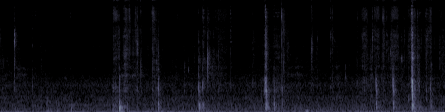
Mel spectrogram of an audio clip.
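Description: Knife or shears cutting through a raw turkey being spatchcocked, a string of crunchy snips and cracks through bone and cartilage at an uneven pace, close up, no talking.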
